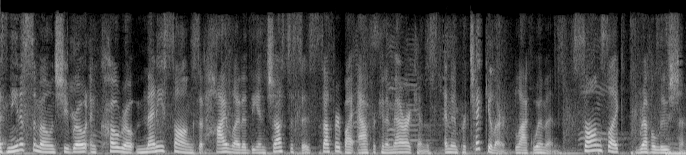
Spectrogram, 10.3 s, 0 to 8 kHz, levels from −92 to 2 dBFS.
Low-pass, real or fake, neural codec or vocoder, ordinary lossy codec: 7.2 kHz; real; none; AAC, 32 kbps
